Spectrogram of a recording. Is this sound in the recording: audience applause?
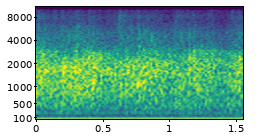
yes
